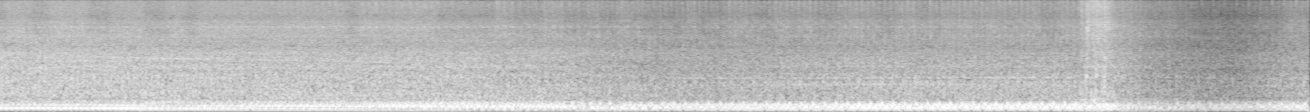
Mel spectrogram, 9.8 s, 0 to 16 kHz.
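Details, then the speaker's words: 1972 VW Classic Beetle rat trike air-cooled engine with a new carburetor, replacing a Solex ruined during cleaning for suspected clogged jets: even throbbing note at steady idle, rising slightly and dropping back, no misses; normal running. "And like I said, I'll let you hear the carburetor run with the new one."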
